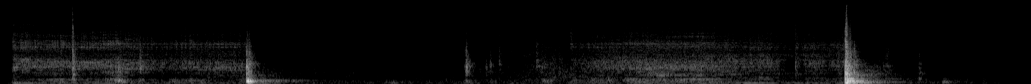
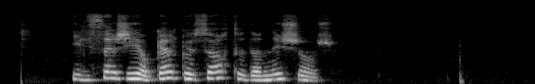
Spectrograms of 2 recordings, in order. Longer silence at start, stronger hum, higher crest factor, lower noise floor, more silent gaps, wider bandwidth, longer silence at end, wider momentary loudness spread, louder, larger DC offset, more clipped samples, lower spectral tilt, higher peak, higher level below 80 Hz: about the same, 0.7 s vs 0.75 s; neither; first, 28 dB vs 18 dB; first, -76 dBFS vs -68 dBFS; neither; first, 16 kHz vs 11.5 kHz; first, 1.6 s vs 0.75 s; first, 28 LU vs 13 LU; second, -27 LUFS vs -18 LUFS; neither; neither; first, -8 dB/octave vs -5.5 dB/octave; about the same, -4 dBFS vs -2 dBFS; first, -42 dBFS vs -64 dBFS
